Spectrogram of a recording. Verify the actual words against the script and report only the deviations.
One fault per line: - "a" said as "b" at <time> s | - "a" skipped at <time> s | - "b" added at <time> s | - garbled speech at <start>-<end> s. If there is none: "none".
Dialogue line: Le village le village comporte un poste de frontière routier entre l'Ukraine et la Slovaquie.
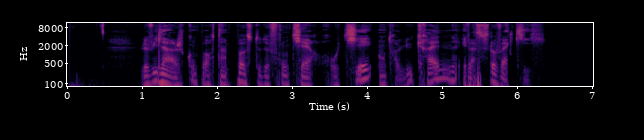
- "le village" skipped at 1.5 s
